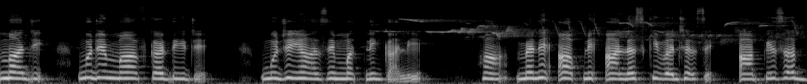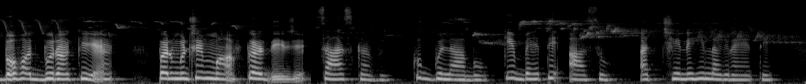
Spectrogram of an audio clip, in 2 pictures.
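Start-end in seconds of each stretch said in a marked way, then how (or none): 0.0-11.1 weepy, tearful, pleading cartoon voice. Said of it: "cartoon l दुष्ट बहू lDusht Bahu lHindi Bird Stories l Jini Bird Jungle Toons (uploaded 2022) / मैं अकेली क्या क्या करूँ?".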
